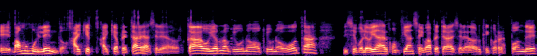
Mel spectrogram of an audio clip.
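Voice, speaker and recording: Speaking at a very fast pace in a Rioplatense accent, a man is heard over a quiet background with a dry, close sound and no echo. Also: medium pitch for a man, ordinary pitch variation. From Uruguay. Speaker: seminar panelist. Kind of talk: panel discussion.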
